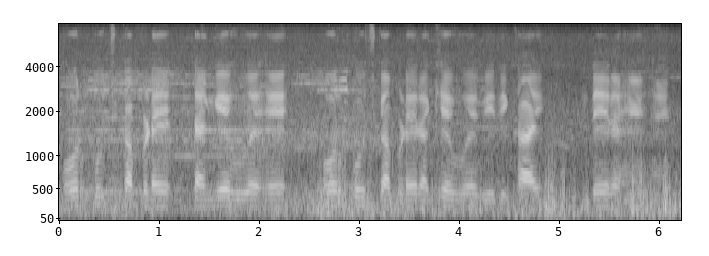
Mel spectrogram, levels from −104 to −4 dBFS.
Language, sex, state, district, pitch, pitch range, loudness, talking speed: Hindi, male, Maharashtra, Pune, 105 Hz, 105-110 Hz, -27 LUFS, 155 wpm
